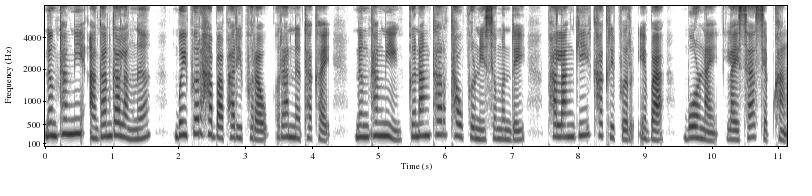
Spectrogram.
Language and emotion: Bodo, neutral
